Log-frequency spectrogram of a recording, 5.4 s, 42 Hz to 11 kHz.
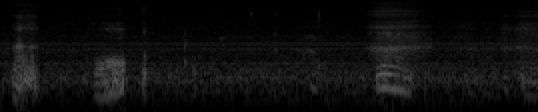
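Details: A sick 17-month-old toddler with stridor makes harsh, high-pitched, crowing breath sounds from a narrowed upper airway.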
